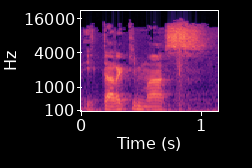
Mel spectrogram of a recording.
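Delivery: each syllable of "Itadakimasu" said slowly and clearly; teaching "Itadakimasu" to a friend; careful demo. Shown as a demonstration. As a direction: show how "Itadakimasu" sounds, final u nearly silent. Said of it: "Say that more slowly".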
